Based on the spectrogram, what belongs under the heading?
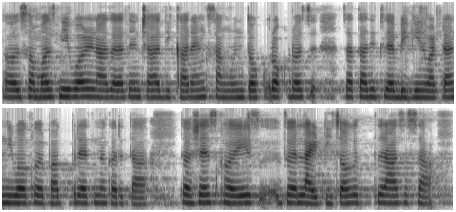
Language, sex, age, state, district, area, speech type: Goan Konkani, female, 18-30, Goa, Quepem, rural, spontaneous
